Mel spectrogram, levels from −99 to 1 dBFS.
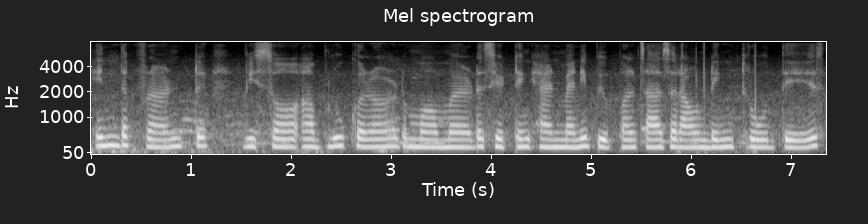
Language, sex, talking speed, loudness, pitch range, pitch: English, female, 140 wpm, -16 LUFS, 195-215 Hz, 205 Hz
